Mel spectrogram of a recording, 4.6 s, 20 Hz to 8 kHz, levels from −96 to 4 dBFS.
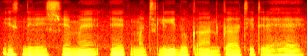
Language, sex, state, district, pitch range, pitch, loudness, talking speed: Hindi, male, Jharkhand, Ranchi, 95-115 Hz, 100 Hz, -16 LUFS, 115 wpm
